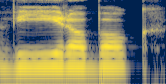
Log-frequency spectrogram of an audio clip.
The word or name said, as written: výrobok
